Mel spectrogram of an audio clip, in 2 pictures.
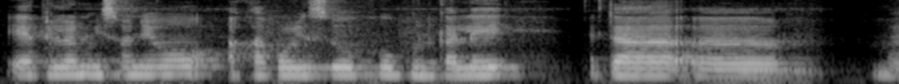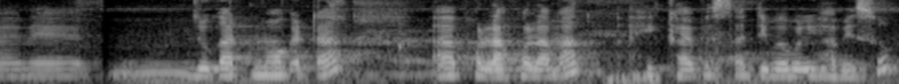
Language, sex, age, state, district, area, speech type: Assamese, female, 30-45, Assam, Dibrugarh, urban, spontaneous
